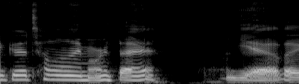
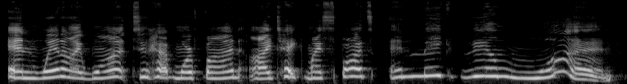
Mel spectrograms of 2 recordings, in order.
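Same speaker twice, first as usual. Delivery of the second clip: sing-song storybook read of the leopard's boast; reading to children; 6 semitones higher than usual. Acted. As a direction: read it like a proud little rhyme to kids. Reads the leopard's rhyme.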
